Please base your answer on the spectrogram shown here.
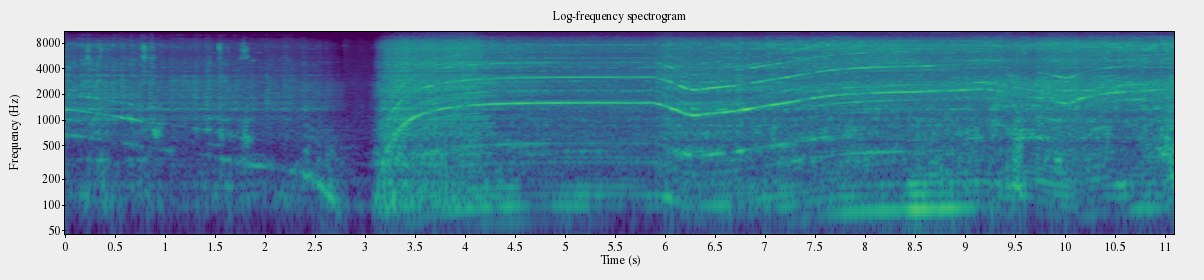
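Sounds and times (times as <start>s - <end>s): power tool motor whining: 0.0s - 11.0s.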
